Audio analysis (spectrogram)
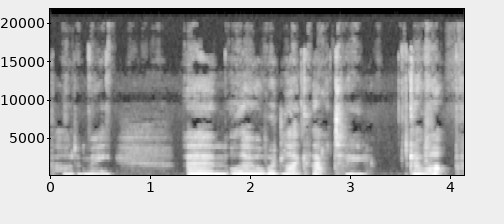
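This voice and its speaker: A woman speaks with a British accent. Her pitch is very deep and low, and her voice is somewhat breathy. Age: 40s. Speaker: vlogger. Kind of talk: casual chat. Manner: chatty, with many fillers.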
